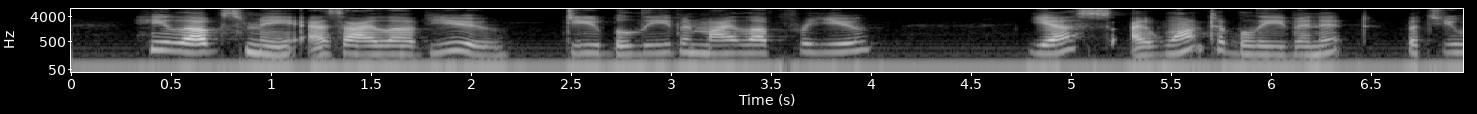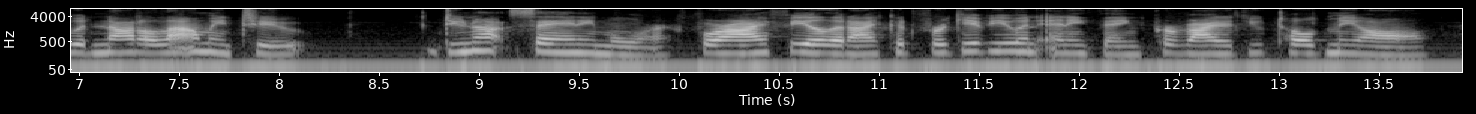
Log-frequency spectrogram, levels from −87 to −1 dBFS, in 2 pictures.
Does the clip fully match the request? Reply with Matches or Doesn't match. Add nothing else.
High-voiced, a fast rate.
Matches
